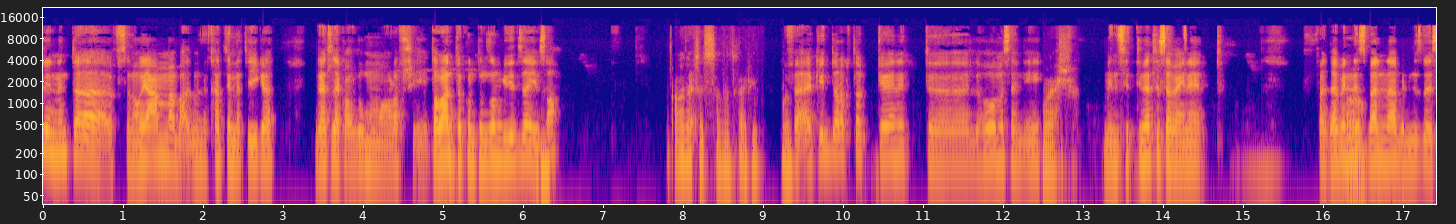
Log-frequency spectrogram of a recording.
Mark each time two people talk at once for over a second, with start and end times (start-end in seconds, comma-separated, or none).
none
